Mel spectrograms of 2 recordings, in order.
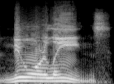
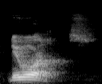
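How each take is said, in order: First: "New Orleans" loud and drawn out, ending "LEENZ"; wrong long-E Orleans. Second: "New Orleans" ending in unstressed "lins"; local New Orleans. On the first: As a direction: stretch "New Orleans" into "new or-LEENS". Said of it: "Just not New Orleans". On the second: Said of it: "you will hear, hear people say". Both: Shown as a demonstration.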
